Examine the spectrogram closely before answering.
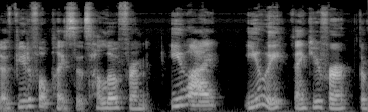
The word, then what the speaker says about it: Ely: is a land of beautiful places hello from Eli Ely thank you for the pronunciation guide hello from Ely Minnesota I like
